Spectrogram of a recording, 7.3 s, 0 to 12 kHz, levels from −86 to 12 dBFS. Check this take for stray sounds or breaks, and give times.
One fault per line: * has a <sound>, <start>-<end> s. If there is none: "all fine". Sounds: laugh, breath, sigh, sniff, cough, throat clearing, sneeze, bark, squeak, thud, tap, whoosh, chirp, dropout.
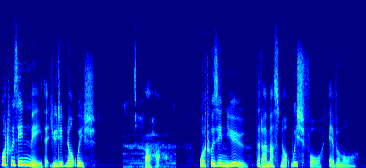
* has a laugh, 2.5-3.5 s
